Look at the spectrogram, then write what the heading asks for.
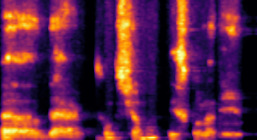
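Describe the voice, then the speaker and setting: An older man tells his story as a podcast guest. His voice is mellow and dark, and his pitch moves up and down a lot. He talks with many pauses, fillers and tag questions. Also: expressive. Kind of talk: conversational storytelling.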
